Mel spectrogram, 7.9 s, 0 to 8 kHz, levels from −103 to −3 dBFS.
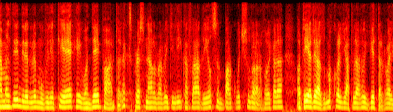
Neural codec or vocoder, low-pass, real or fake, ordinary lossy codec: codec, 16 kHz in and 24 kHz out, 0.4 kbps, LongCat-Audio-Codec, fine tuned four codebook decoder; 7.2 kHz; fake; none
